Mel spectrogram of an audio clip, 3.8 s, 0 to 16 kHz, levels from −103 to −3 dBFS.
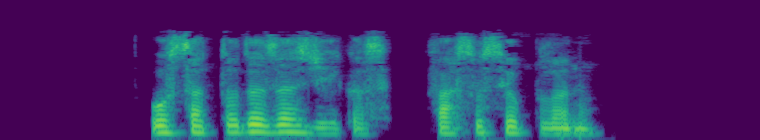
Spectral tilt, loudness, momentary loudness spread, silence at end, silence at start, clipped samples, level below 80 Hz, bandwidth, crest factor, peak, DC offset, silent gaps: -5 dB/octave; -30 LUFS; 8 LU; 0.8 s; 0.75 s; under 0.1%; -64 dBFS; 7.8 kHz; 18 dB; -14 dBFS; under 0.1%; 1.97-2.14 s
